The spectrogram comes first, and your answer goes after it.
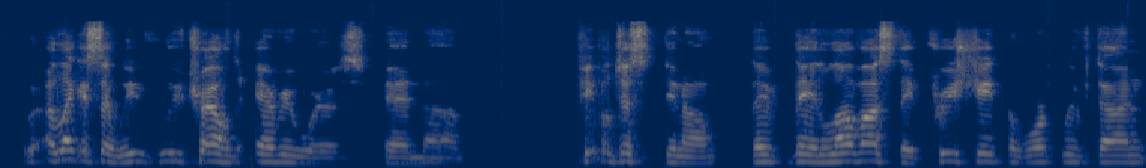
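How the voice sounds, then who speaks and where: Fairly high in pitch, a man with a normal speaking voice talks at a moderate pace with fairly even intonation. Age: 60s. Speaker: tribute band singer. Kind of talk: casual chat.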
